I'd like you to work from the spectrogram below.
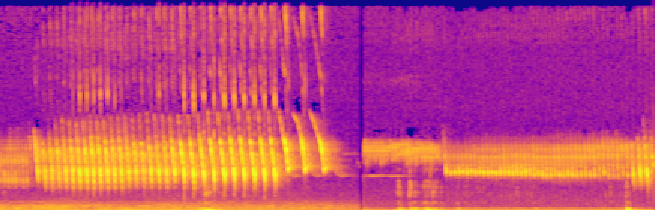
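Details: Canary song played to provoke other canaries into replying: a fast rolling trill breaking into quick swooping notes, a short pause, then a high steady tone dropping into a thin buzzy roll over low hum.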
